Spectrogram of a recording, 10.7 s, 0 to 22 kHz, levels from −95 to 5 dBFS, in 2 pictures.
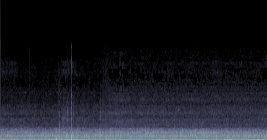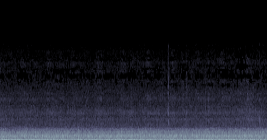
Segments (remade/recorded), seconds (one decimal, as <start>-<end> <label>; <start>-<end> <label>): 0.0-10.7 recorded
